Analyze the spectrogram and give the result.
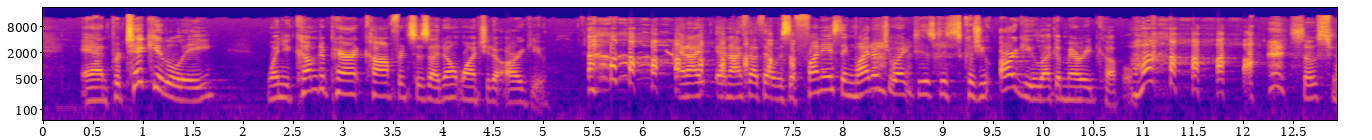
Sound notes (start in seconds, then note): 5.4 laughing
